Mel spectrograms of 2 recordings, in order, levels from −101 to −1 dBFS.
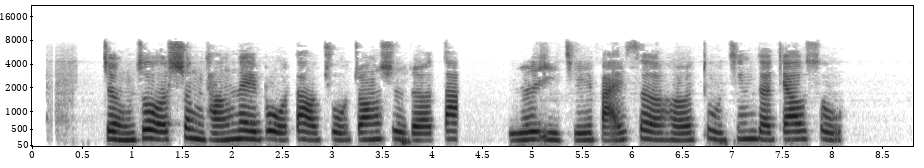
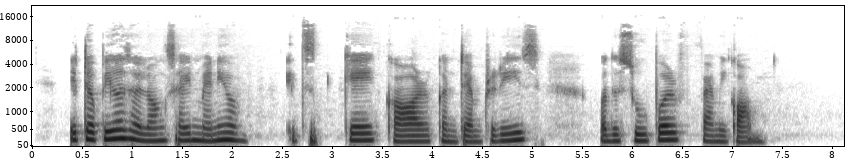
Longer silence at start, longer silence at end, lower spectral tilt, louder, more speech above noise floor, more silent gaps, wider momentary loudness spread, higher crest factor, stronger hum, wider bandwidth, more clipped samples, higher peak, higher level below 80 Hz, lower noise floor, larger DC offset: first, 0.7 s vs 0.4 s; about the same, 0.75 s vs 0.8 s; about the same, -6 dB/octave vs -6.5 dB/octave; first, -17 LUFS vs -20 LUFS; first, 65 dB vs 59 dB; neither; second, 9 LU vs 13 LU; about the same, 16 dB vs 18 dB; neither; second, 8 kHz vs 13 kHz; neither; about the same, -2 dBFS vs -4 dBFS; second, -62 dBFS vs -56 dBFS; about the same, -81 dBFS vs -78 dBFS; neither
